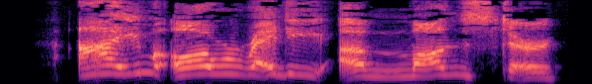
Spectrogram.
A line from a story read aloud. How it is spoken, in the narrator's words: she shrieked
